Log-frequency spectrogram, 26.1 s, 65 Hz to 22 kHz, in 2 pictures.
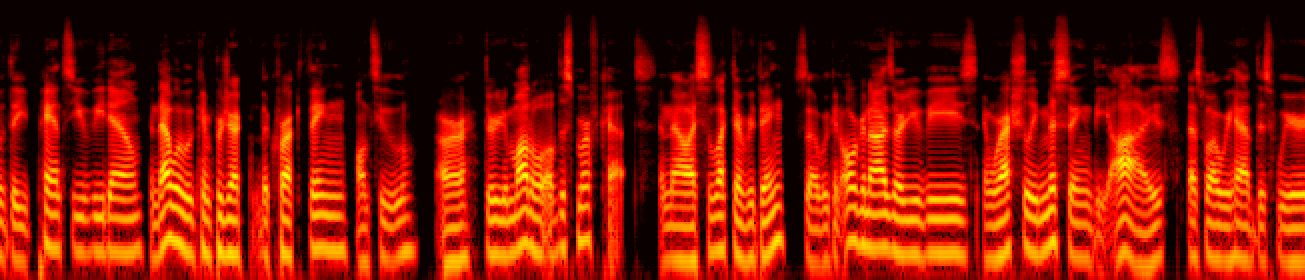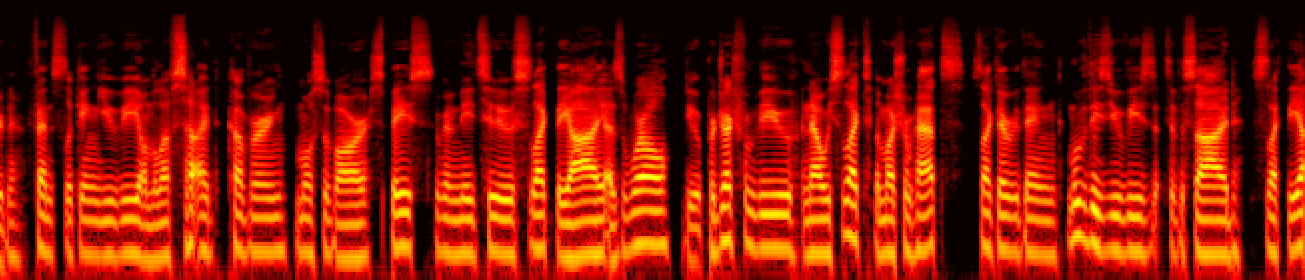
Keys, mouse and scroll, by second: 1.1 shift+click, 1.6 shift+click, 1.9 shift+click, 2.2 shift+click, 2.6 shift+click, 4.3 click, 5.3-6.3 scroll down 3, 6.7 Tab, 7.5 a, 17.3 click, 17.5 Tab, 18.0 a, 18.8-19.7 scroll up 1, 19.7-20.5 scroll up 7, 20.8 click, 21.1 Tab, 22.3-23.2 scroll up 1, 23.2 click, 25.6 Tab.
